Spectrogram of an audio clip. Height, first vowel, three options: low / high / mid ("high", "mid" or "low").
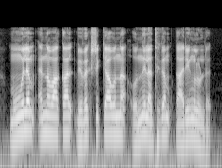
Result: high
